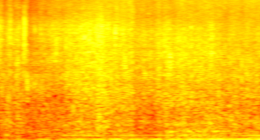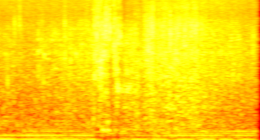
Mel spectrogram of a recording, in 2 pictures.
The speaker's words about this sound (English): you're hearing the Notley River rushing up against the dam's rocky edge.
